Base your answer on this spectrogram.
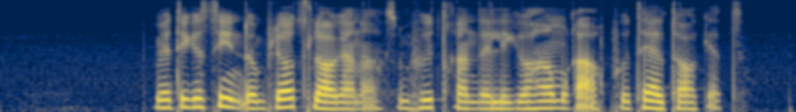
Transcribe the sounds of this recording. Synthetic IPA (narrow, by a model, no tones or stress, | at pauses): ɔmjat̪ʰʏkːəsʏnd̪ɔmpʰloːd̪slɑːɡaɳa̰sɔmɦɵt̪ɾand̪əlɪɡəɔɦamɾa̰ɾpʰɔhʊt̪ʰɛlt̪ʰɑːkət̪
